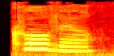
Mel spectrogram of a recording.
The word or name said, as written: coolville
